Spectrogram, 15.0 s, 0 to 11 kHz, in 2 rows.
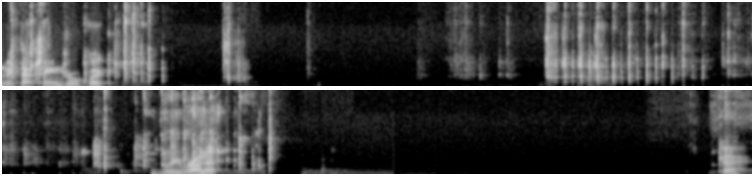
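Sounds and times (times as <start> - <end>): typing on computer keyboard: 0.0 - 2.5, 4.8 - 10.3.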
